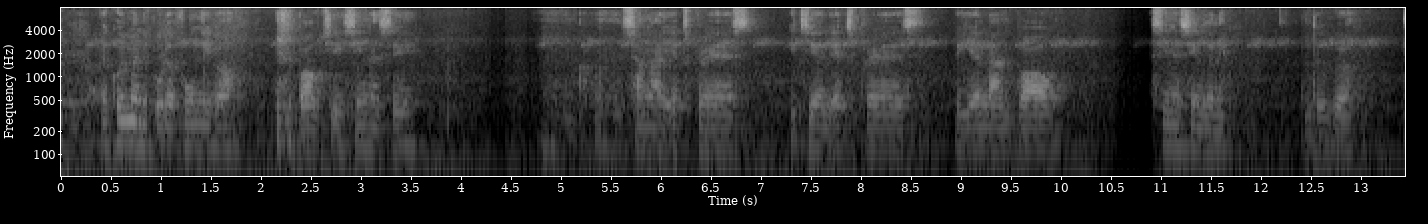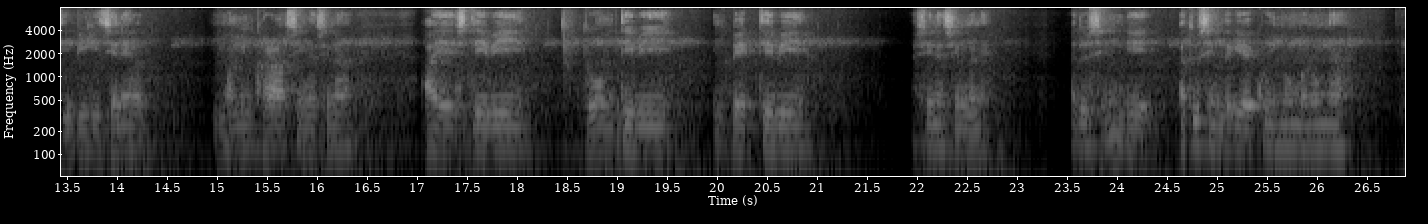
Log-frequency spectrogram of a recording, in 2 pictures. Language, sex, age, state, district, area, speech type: Manipuri, male, 18-30, Manipur, Bishnupur, rural, spontaneous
